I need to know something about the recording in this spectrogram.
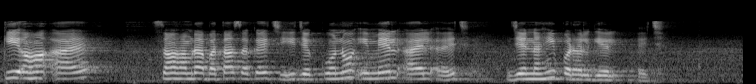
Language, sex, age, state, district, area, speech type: Maithili, female, 45-60, Bihar, Saharsa, urban, read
